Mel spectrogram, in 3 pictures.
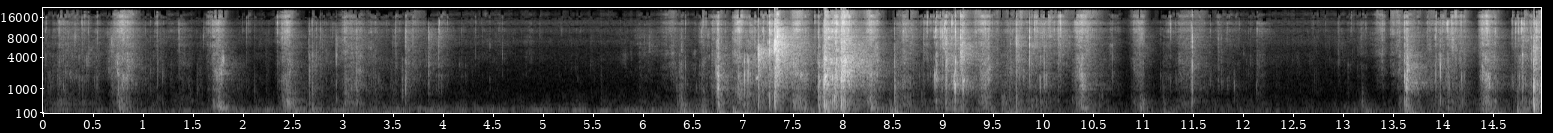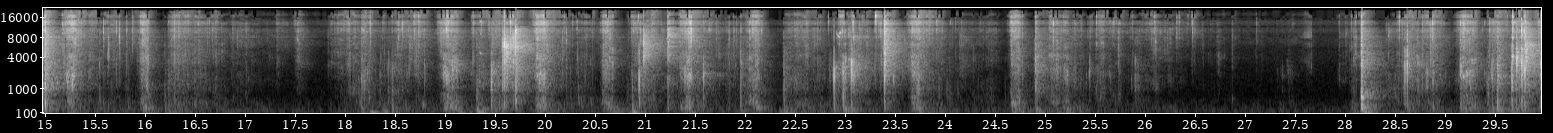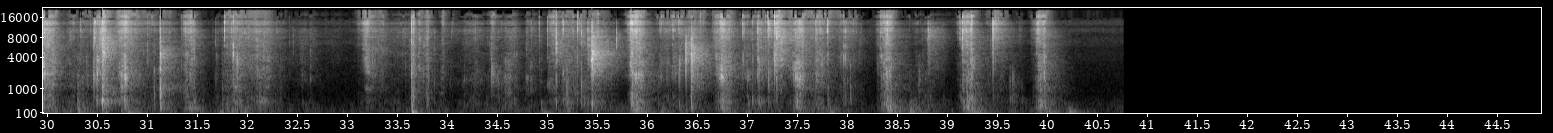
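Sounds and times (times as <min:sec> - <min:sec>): slime crackling and popping: 0:06.2 - 0:10.7, 0:13.3 - 0:26.5, 0:28.0 - 0:40.0.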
